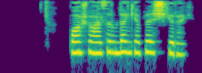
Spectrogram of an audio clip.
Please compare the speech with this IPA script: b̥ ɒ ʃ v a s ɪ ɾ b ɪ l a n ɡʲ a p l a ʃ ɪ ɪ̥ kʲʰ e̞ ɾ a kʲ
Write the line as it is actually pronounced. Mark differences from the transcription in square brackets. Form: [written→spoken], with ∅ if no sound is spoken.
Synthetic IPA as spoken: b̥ ɒ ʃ v a [s→z] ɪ ɾ b ɪ l a n ɡʲ a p l a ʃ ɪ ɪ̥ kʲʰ e̞ ɾ a kʲ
